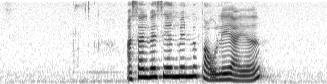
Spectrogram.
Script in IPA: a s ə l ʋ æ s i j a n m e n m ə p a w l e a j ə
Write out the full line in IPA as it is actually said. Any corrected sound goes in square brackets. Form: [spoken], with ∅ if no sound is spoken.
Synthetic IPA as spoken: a s [a] l ʋ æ s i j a n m e n m ə p a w l e a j ə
